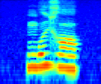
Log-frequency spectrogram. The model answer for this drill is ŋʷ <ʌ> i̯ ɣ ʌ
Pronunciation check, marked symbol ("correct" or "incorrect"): incorrect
